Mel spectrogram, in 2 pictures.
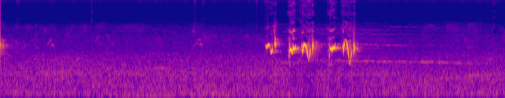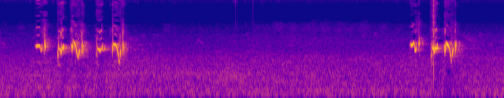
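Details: Wild bulbul song used to set silent bulbuls singing. Three phrases of three or four liquid, slurred notes, roughly three seconds apart, with a low constant hiss behind.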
